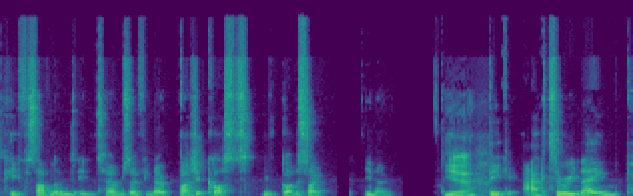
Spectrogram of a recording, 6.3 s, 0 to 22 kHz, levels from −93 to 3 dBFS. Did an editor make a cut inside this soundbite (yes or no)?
no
